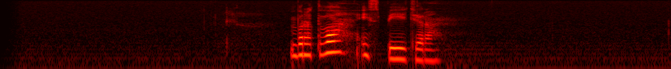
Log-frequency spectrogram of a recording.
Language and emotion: Russian, sad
